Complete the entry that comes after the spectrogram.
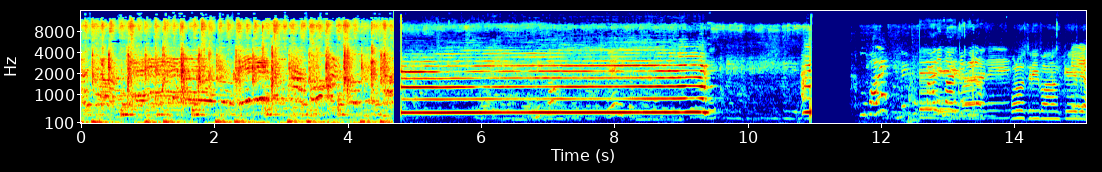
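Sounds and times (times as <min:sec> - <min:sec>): conch shell blown: 0:04.8 - 0:09.6.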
